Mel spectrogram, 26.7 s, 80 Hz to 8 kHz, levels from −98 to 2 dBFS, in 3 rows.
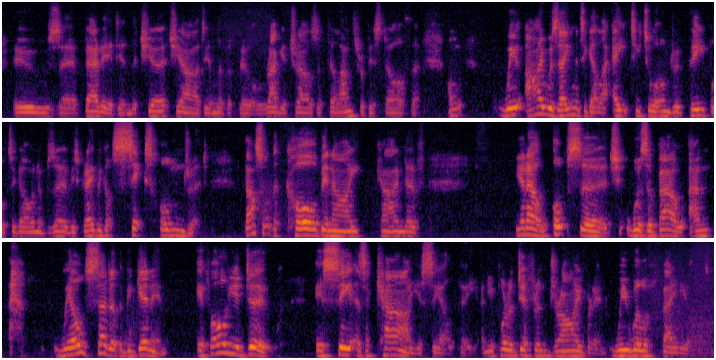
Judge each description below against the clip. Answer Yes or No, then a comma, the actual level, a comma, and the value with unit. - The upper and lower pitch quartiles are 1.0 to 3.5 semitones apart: No, average, 4.1 semitones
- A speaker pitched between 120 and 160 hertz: Yes, low, 135 Hz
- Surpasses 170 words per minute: No, average, 165 wpm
